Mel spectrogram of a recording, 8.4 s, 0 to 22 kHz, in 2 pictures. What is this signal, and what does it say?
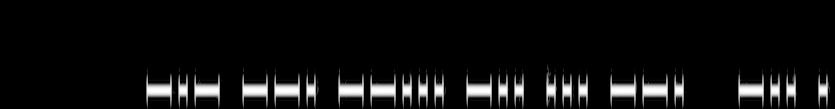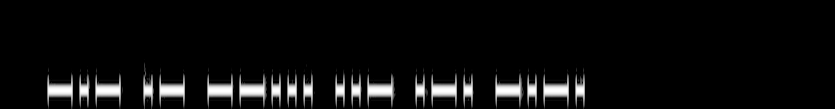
Morse code, heard as a keyed tone, about 30 wpm, 700 Hz. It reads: KG7DSG DE KA7URC
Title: USA Callsign DE Callsign - 6 Characters - 30wpm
